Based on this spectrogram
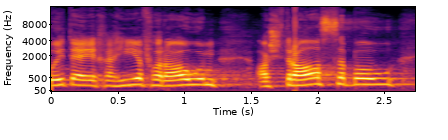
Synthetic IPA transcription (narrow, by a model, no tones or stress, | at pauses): ɪtɛɪχəɦiəfɔːɾɑləm | ʔɑʃtɾɑːsəbow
